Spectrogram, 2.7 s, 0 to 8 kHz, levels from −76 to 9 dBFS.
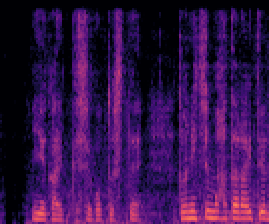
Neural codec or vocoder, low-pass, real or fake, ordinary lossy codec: codec, 16 kHz, 4.8 kbps, FACodec; none; fake; none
